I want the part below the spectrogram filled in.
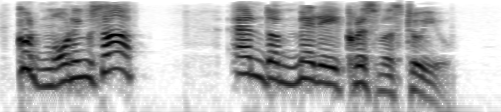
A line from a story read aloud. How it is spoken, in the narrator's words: Three or four men said cheerfully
